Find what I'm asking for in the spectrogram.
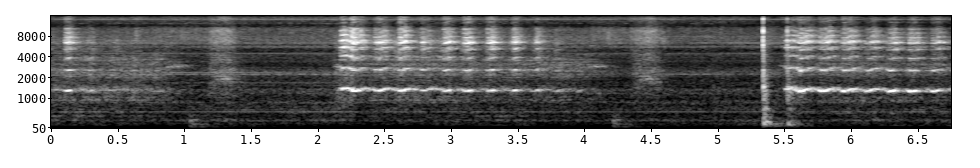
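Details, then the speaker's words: CNC lathe turning a TR28x5 trapezoidal internal thread in cast iron on spring passes: a wavering high squeal during each cut that drops away between passes; the threading tool chatters once the tip is enclosed by the thread at depth. "doing spring passes now. And this is really where the chatter comes."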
